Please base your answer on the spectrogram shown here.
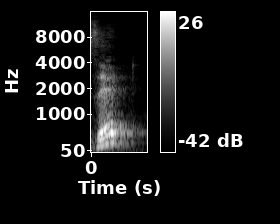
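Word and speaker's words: Z: এটা নিয়ে সমস্যা হয় এটাকে আমরা বলি জেড এটা ঠিকই আছে এটা ব্রিটিশরা বলে বাট আমেরিকানরা বলে এজন দেখবেন লেখা আছে কিন্তু বলে কি জি বাংলা রাইট এটা একটু মাথায় রাখবেন।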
